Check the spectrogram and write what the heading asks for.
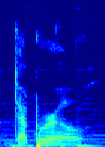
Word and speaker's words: Debril: Debril. – It makes me look, it's like Da and April, but with a B. – Debril.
